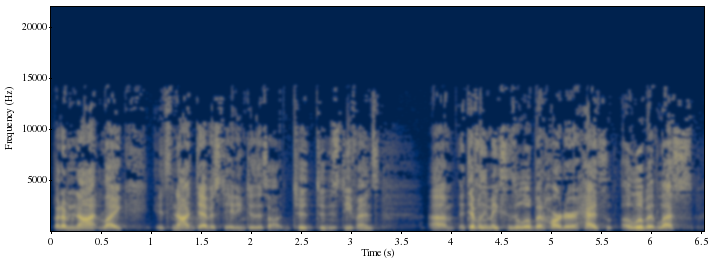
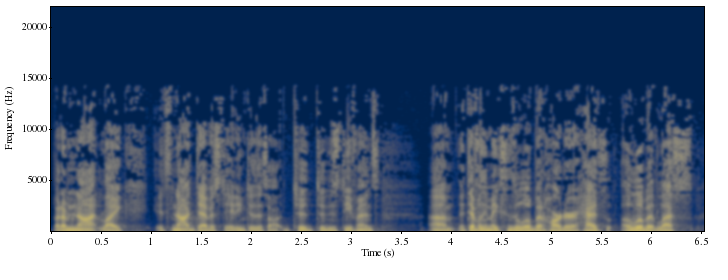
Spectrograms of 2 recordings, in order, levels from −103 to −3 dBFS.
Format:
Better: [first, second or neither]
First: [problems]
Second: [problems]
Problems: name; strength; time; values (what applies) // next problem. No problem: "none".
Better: second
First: thin; somewhat; fading below 300 Hz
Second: none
